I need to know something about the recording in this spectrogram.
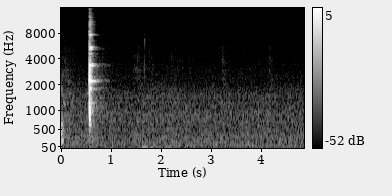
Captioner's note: glasses clinking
